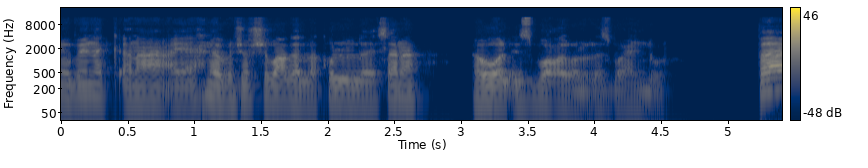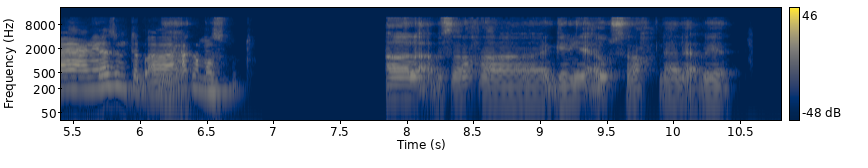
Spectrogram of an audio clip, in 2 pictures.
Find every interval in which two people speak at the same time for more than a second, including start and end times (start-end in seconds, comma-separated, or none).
none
